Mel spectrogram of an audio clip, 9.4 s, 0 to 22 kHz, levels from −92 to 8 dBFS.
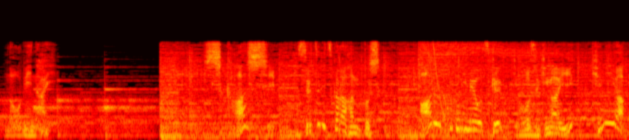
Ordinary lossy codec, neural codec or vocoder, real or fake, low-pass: none; vocoder, 24 kHz, 100 mel bands, Vocos; fake; 7.2 kHz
